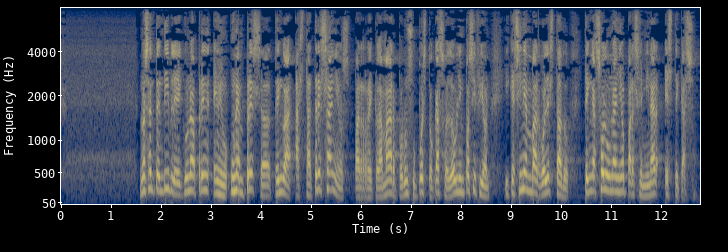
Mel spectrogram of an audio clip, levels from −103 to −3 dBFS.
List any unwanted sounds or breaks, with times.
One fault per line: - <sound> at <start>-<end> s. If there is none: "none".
none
